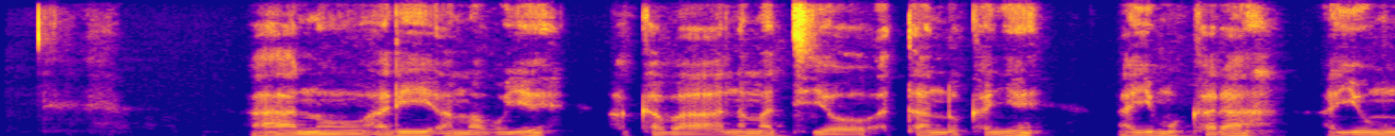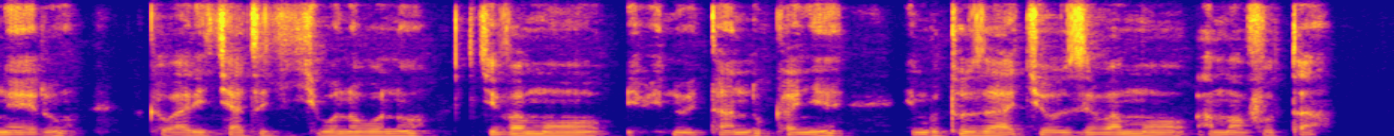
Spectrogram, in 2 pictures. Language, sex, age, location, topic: Kinyarwanda, male, 25-35, Kigali, health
